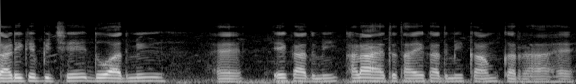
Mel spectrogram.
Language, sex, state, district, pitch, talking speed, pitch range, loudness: Hindi, male, Jharkhand, Deoghar, 145 Hz, 175 wpm, 130-155 Hz, -19 LUFS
